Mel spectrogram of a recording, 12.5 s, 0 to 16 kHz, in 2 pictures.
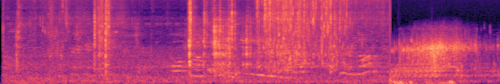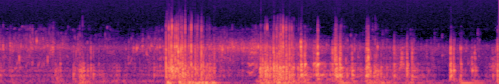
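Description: A Seauto SAT20 robotic pool vacuum works along the walls and corners of a pool, giving a steady churning, sloshing water noise with scraping and splashing bursts, under intermittent talk.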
